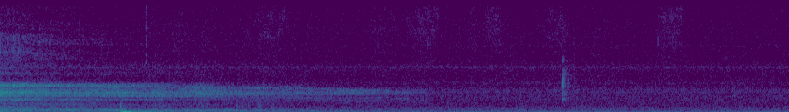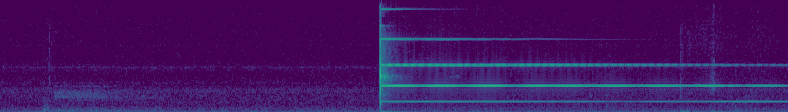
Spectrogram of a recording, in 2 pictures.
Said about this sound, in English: I'm going to get my timer hooked up here, my clock, my bell, and let's do some sitting.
